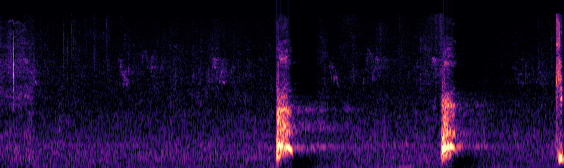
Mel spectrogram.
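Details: Berger Picard, the French sheepdog also known as the Picardy Shepherd, giving three sharp, short single barks a second or more apart against a quiet, steady background hiss.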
